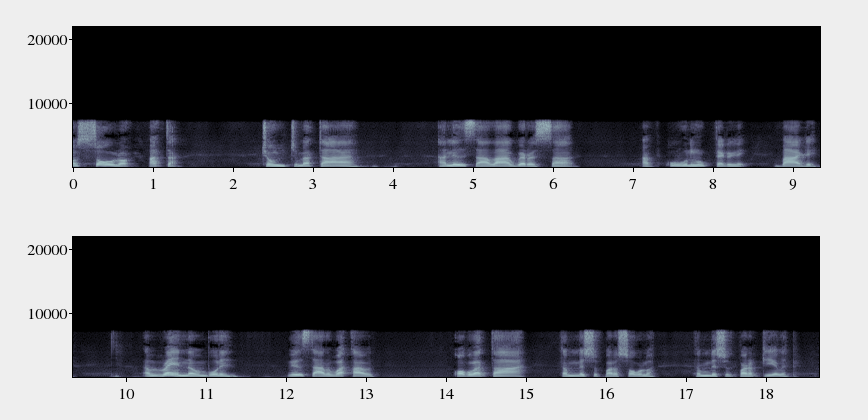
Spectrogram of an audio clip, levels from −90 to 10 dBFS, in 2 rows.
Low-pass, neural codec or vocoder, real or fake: 7.2 kHz; codec, 16 kHz, 0.5 kbps, FunCodec, trained on LibriTTS, 25 frames a second; fake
